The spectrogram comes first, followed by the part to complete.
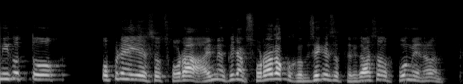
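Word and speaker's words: Sora: 그리고 이게 작년에 4월 달인가 그 데모 버전이 한번 정식 버전 아니고 되면서 뭐 세상을 발칵 뒤집어 놓은 소라라고 하는 것인데 먹는 소라가 아닙니다.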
